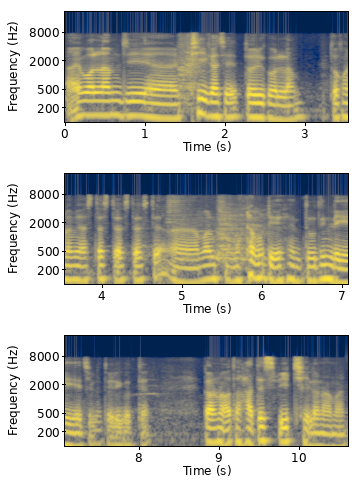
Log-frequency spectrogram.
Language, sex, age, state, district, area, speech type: Bengali, male, 18-30, West Bengal, Murshidabad, urban, spontaneous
